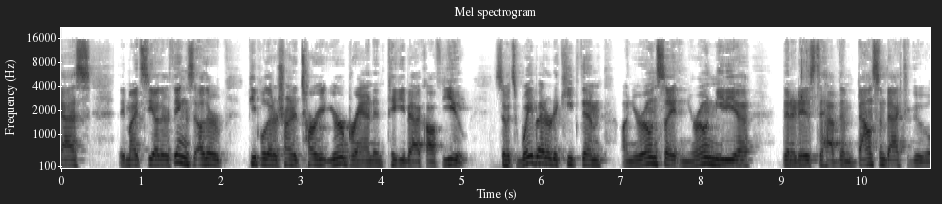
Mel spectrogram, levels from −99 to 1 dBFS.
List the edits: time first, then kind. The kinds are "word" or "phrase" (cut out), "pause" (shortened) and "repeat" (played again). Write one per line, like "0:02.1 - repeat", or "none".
none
